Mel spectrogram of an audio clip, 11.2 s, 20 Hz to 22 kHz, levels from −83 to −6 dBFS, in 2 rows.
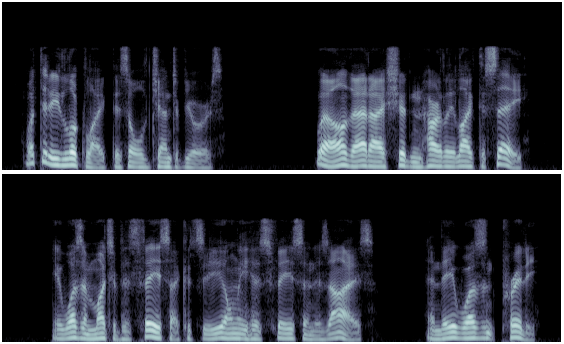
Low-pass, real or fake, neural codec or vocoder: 7.2 kHz; real; none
